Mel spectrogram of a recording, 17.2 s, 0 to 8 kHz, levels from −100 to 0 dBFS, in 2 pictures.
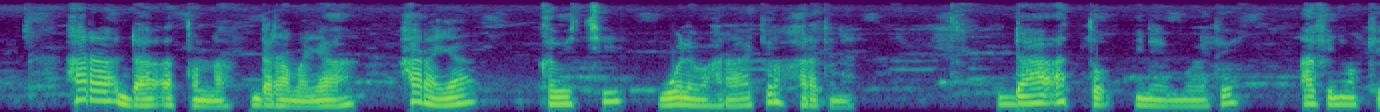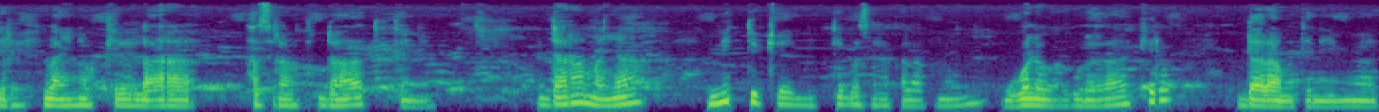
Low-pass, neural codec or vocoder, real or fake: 7.2 kHz; none; real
